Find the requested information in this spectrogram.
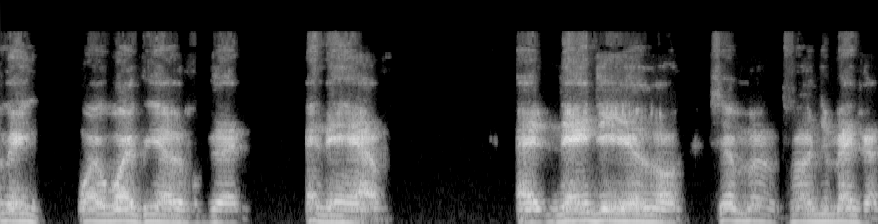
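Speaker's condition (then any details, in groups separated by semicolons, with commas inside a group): ALS/MND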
